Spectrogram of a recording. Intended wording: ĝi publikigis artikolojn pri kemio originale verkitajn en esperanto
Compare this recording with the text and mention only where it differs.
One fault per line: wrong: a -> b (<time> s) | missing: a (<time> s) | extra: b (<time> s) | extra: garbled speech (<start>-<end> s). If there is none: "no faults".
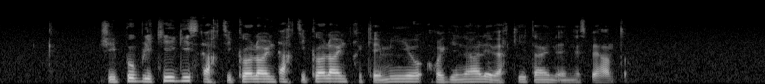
extra: artikolojn (2.9 s)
